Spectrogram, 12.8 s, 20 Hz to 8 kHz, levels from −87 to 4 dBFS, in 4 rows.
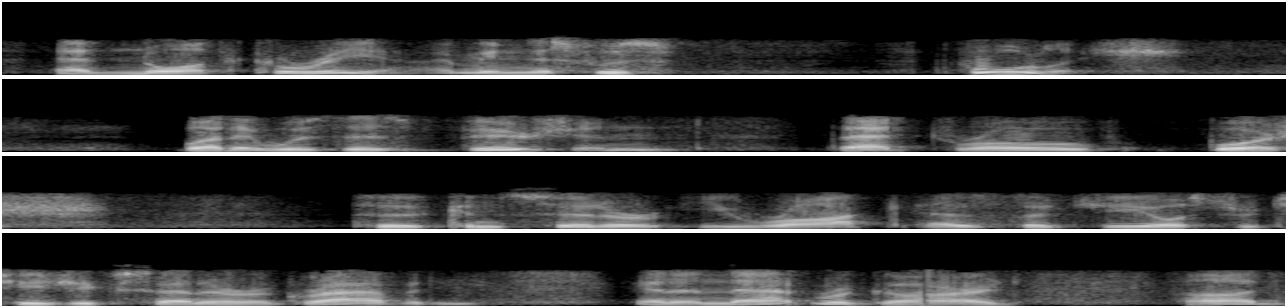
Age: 50-69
